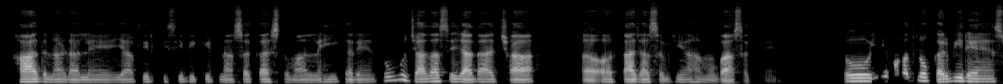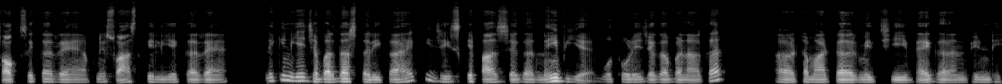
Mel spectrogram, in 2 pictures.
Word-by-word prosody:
खाद 120 0 +6
न 115 -1 -4
डालें 110 0 -5
या 110 -1 -5
फ़िर 120 +2 -11
किसी 125 0 -12
भी 120 -1 -9
कीटनाशक 115 -1 -7
का 115 - -1
इस्तेमाल 110 -1 -4
नहीं 115 +2 -8
करें 110 0 -6
तो 170 - -9
वो 215 +1 0
ज़्यादा 140 -2 +2
से 140 -2 -3
ज़्यादा 115 0 +4
अच्छा 110 -1 +2 0.6
अ, 105 - -2
और 110 +3 0
ताज़ा 110 +1 +3
सब्ज़ियाँ 115 +1 -7
हम 115 -2 -9
उगा 95 -2 +3
सकते - - -11
हैं। - - -28 0.7
तो 150 +1 +6
ये 185 +6 -8
बहुत 175 0 -3
लोग 170 -1 +4
कर 125 0 +5
भी 160 +2 +3
रहे 140 -3 +3
हैं, 130 0 -3
शौक़ 105 -5 +4
से 135 - -4
कर 130 -2 -3
रहे 120 -2 0
हैं 115 -1 -5
अपने 120 +2 -10
स्वास्थ्य 120 -1 +1
के 125 - -2
लिए 115 0 -3
कर 110 -1 0
रहे 110 0 +1
हैं। 115 +3 -10 0.4
लेकिन 185 +4 +1
ये 170 0 +4
ज़बरदस्त 130 -1 +4
तरीका 115 0 +1
है 125 +7 0
कि 210 +3 -7
जिसके 130 +1 -2
पास 120 +2 +4
जगह 115 +1 -1
नहीं 145 +8 +8
भी 135 -3 -8
है 95 - -3
वो 115 -3 -8
थोड़ी 115 -1 -1
जगह 110 -1 -1
बनाकर 105 -1 0 0.5
अ, 110 -2 +1
टमाटर, 110 -2 +3
मिर्ची, 110 -1 -2
बैंगन, 110 0 -1
भिंडी 115 -1 -5
115 Hz, 200 wpm, -25 LUFS, 110-125 Hz, 0.7 s, नहीं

